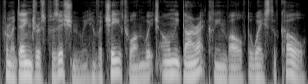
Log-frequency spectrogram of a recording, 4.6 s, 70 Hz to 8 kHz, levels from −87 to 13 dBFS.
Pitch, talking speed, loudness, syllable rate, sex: 105 Hz, 205 wpm, -17 LUFS, 6.3 syllables/s, male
